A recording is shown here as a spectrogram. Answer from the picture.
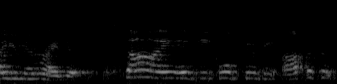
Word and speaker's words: sine: So we say sine, which actually spelled out is like this, or the shorthand version of that looks like sin, but you really say sine.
